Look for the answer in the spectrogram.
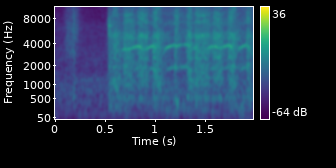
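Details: Starter cranks evenly with a faint squeak on top, but no firing pulses; engine turns over without catching.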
